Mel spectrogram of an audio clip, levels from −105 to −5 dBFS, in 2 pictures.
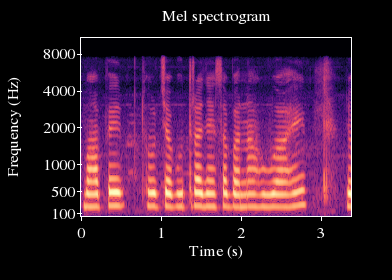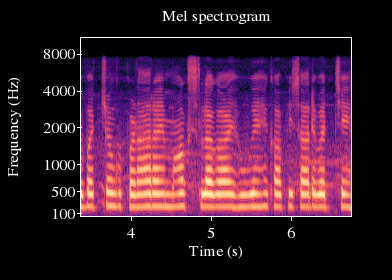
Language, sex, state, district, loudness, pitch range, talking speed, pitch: Hindi, female, Chhattisgarh, Korba, -16 LUFS, 230-235 Hz, 195 wpm, 230 Hz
